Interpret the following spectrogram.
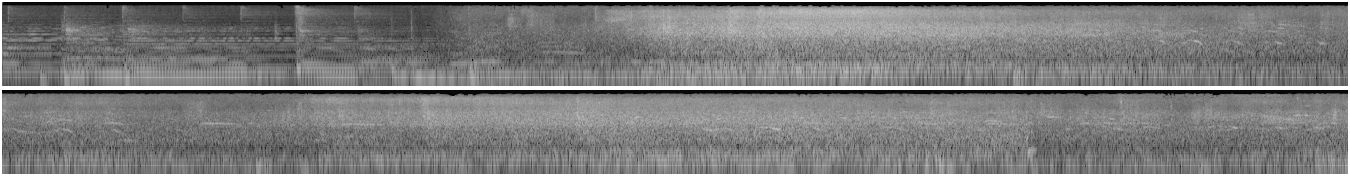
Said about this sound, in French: Trop de vent, trop de vagues surtout. La mer est montante, faut prendre des marques pour pas que le matos se fasse tremper.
